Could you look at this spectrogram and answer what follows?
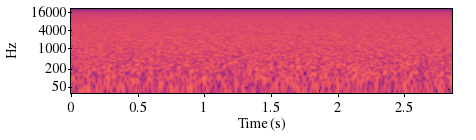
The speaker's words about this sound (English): Here is pink noise filtered from white noise to create equal power in each octave.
